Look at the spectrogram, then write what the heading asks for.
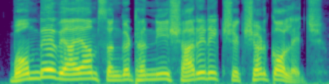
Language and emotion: Gujarati, neutral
